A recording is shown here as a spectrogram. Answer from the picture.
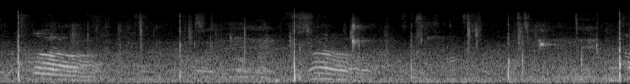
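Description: Tennis rally: rackets strike the ball about every one to one and a half seconds, with the near-court strokes loud and the far-court strokes fainter. Each of the two loud strokes is followed by a short, falling-pitch grunt or shout from the hitter.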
